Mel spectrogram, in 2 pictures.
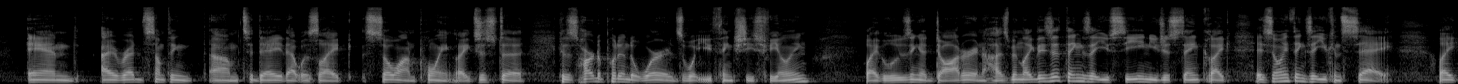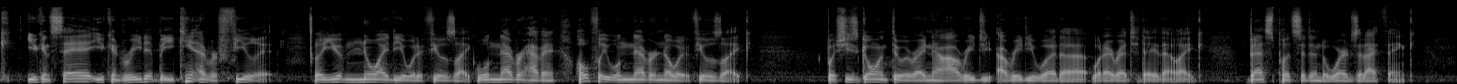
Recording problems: squashed, flat; somewhat

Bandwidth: 15 kHz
